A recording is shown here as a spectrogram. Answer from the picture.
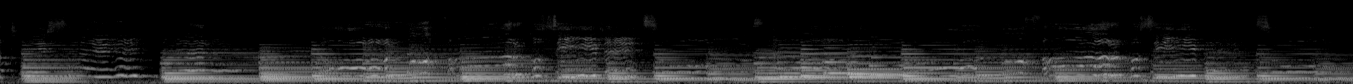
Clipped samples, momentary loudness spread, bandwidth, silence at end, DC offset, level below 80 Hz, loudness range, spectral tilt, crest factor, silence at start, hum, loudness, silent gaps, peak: under 0.1%; 8 LU; 11.5 kHz; 0 s; under 0.1%; -60 dBFS; 3 LU; -7.5 dB/octave; 16 dB; 0 s; none; -30 LUFS; none; -14 dBFS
